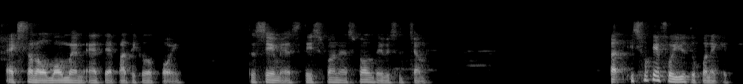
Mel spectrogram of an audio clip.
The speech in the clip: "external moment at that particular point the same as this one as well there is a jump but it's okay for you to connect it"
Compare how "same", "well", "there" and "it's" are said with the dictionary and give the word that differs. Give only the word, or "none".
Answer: there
